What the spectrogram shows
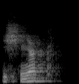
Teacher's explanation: Entre dos I se palataliza solamente la J.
